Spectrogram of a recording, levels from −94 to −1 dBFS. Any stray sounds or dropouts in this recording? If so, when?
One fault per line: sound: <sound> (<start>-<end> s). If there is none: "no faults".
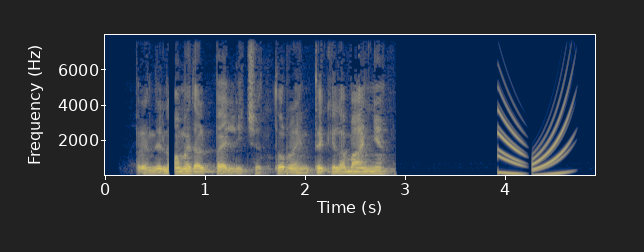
sound: dropout (0.6-0.7 s)
sound: chirp (3.9-4.7 s)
